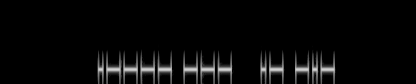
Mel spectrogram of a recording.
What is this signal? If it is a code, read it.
Morse code, heard as a keyed tone, about 28 wpm, 690 Hz. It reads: 1O AK
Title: Winter Field Day Exchanges Encore 28wpm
